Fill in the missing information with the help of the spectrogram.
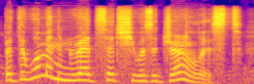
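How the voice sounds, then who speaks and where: A woman's voice: high voice, very animated, a little fast. An actress playing a chatty, inquisitive woman guest at an embassy party in a video game. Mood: curious. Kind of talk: video game cutscene acting.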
